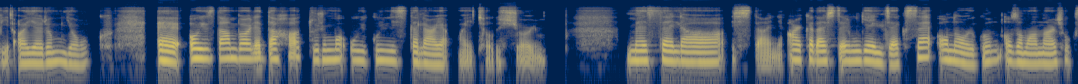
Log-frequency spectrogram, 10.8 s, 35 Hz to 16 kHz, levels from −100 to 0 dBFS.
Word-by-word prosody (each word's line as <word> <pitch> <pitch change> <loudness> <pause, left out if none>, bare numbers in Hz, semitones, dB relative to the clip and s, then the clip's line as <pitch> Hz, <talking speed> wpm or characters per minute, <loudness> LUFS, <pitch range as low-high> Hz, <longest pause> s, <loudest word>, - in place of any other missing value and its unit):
bir 175 - -8
ayarım 170 +2 -1
yok. 160 -1 -6 0.7
Eee, 195 -3 +7
o 230 +1 +7
yüzden, 230 0 +2
böyle, 225 0 +1
daha 225 +2 +1
duruma 210 +1 -2
uygun 205 0 -4
listeler 180 -4 -1
yapmaya 150 - -5
çalışıyorum. - - -4 0.9
Mesela, 190 -3 +1
işte, - - +1
hani, - - -7
arkadaşlarım 195 -2 +2
gelecekse 185 +5 +1
ona 205 -4 +1
uygun, 170 +5 -4
o 195 - 0
zamanlar 165 -2 0
çok 175 - -7
190 Hz, 130 wpm, -25 LUFS, 175-210 Hz, 0.9 s, Eee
